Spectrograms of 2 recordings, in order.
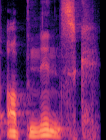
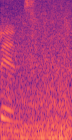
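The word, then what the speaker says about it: Обнинск: We had a two-hour drive to Obninsk.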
